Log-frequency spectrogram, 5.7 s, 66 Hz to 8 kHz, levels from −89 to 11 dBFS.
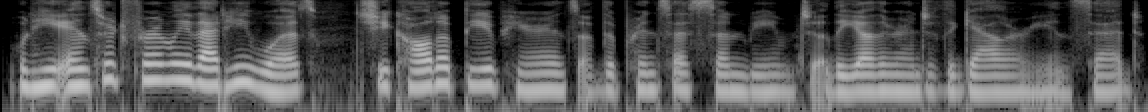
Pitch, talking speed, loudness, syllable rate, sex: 185 Hz, 260 wpm, -21 LUFS, 6.8 syllables/s, female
